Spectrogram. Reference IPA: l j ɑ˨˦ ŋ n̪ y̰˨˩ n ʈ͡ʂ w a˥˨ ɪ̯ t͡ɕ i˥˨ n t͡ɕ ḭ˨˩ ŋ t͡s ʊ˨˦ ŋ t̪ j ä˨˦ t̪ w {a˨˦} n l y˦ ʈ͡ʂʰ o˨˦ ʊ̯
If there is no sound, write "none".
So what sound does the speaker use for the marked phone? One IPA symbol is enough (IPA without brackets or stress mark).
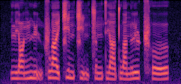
a˨˦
